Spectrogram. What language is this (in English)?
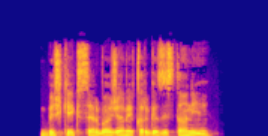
Kurdish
